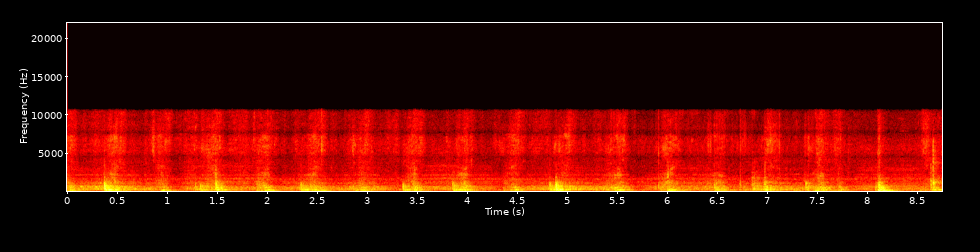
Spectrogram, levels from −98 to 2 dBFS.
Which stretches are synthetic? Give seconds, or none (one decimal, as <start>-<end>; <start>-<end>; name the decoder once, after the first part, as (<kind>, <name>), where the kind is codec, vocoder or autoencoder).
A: 5.4-7.5 (vocoder, WaveNeXt)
